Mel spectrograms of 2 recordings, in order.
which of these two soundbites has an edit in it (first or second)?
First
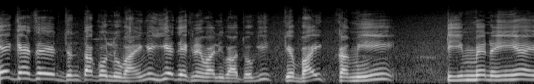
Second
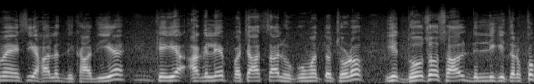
first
